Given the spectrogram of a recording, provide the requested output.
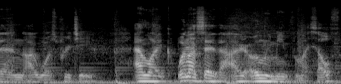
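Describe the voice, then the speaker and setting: With music in the background, a man talks fairly quickly using lively intonation. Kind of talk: casual talk to camera. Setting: construction noise in background.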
